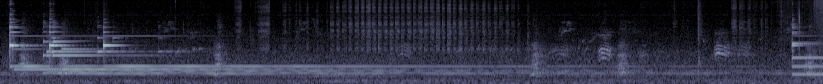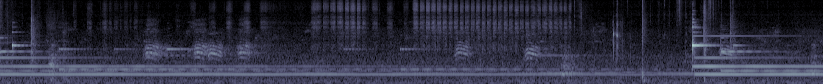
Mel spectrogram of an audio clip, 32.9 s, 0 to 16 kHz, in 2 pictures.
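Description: Chimes ringing: several are struck in quick succession near the start and again about 16 seconds in, each ringing on with a long, slow fade. Short chirps sound faintly in between.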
